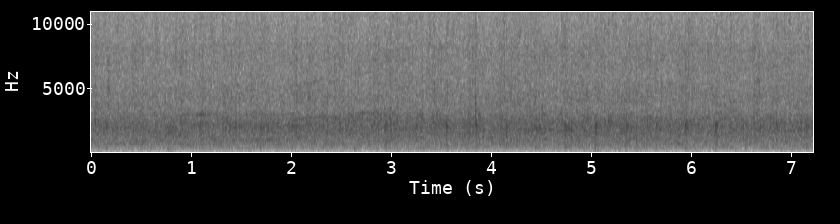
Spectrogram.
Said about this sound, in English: And he applauds the audience.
